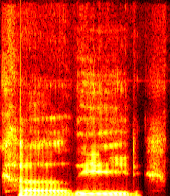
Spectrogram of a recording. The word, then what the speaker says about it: Khalid: Mayor Khalid, pronounced Khalid, is leading a generation of young activists from protests to politics.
